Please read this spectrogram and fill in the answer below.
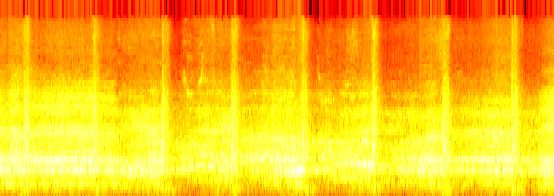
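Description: A group of men chanting a noha, the Shia mourning lament, in unison, with a sharp slap about once a second from chest-beating (matam) in time with the chant.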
